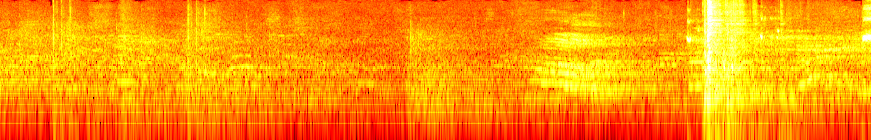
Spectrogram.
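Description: A basketball is dribbled at the free-throw line and shot. About three and a half seconds in there is one loud hit as the ball reaches the rim, over low gym chatter.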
